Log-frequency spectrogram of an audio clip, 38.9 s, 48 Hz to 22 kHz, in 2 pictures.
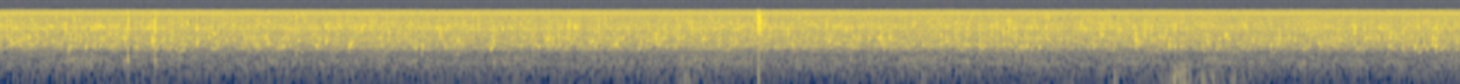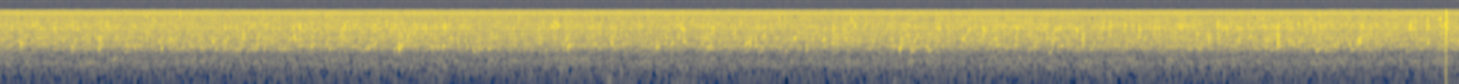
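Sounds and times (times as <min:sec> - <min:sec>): stream trickling and babbling: 0:00.0 - 0:38.9.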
